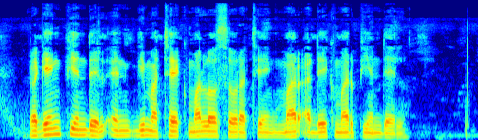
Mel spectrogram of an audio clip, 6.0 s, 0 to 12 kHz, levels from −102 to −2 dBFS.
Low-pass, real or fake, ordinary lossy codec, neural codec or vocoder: 10.8 kHz; fake; AAC, 48 kbps; vocoder, 44.1 kHz, 128 mel bands every 512 samples, BigVGAN v2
